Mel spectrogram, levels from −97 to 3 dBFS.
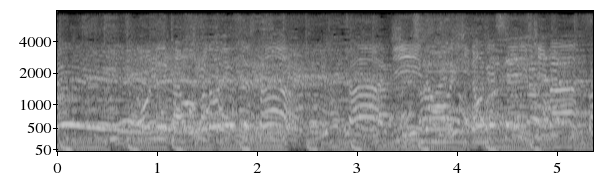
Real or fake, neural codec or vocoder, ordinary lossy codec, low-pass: real; none; none; 7.2 kHz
